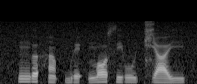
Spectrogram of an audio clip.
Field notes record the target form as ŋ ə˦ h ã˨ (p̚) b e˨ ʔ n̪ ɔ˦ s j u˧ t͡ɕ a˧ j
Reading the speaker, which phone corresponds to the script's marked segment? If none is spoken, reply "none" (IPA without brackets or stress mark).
p̚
